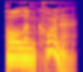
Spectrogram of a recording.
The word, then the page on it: hole-and-corner: British English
